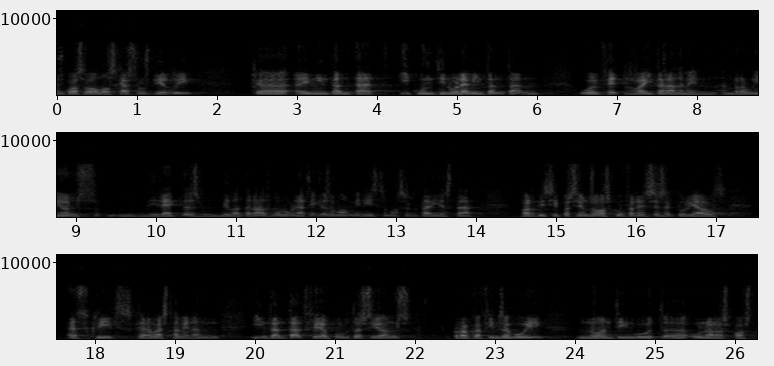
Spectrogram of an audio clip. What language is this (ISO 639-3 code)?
cat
